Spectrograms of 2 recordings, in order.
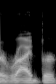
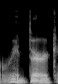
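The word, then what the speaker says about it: Rydberg: So someone talked about a Ryberg quantum simulator or Ridberg I've heard it pronounced both ways.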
